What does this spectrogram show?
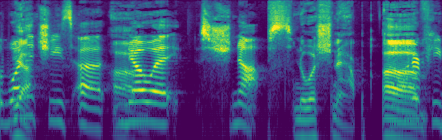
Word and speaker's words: Schnapp: his name is drinks it is schnapps isn't that how you spell schnapps the elk like the drink okay like peach like a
